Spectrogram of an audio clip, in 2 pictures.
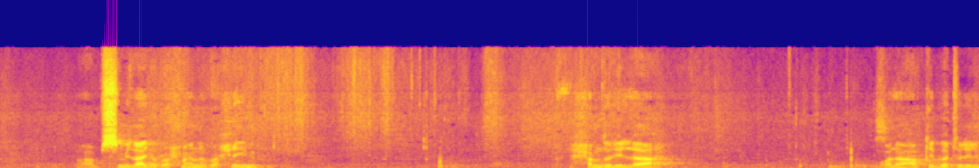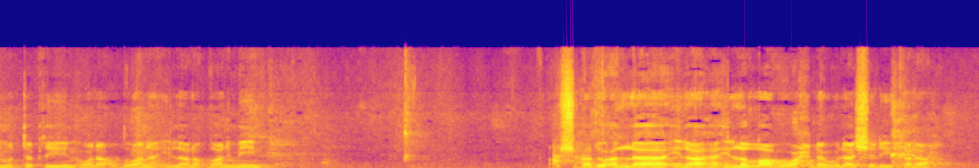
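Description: A man speaks slowly and solemnly into a microphone, with long pauses.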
